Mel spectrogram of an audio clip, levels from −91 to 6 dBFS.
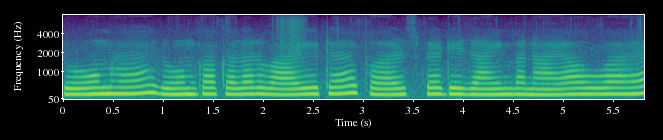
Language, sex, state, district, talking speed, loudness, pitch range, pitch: Hindi, female, Himachal Pradesh, Shimla, 135 wpm, -12 LUFS, 205-215 Hz, 210 Hz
